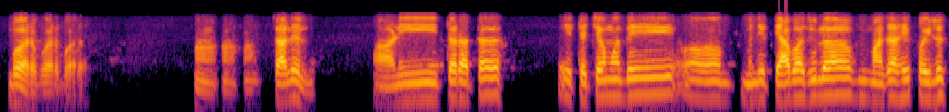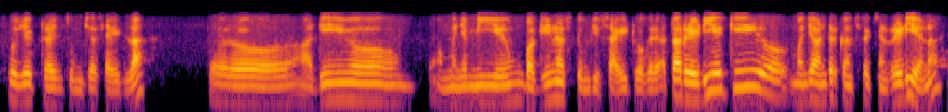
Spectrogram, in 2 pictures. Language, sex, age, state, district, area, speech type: Marathi, male, 60+, Maharashtra, Palghar, urban, conversation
